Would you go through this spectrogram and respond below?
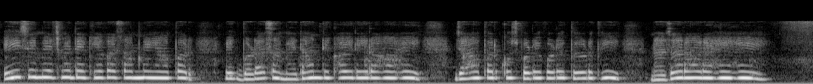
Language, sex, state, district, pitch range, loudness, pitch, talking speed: Hindi, female, Rajasthan, Jaipur, 285-305 Hz, -13 LUFS, 300 Hz, 190 wpm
